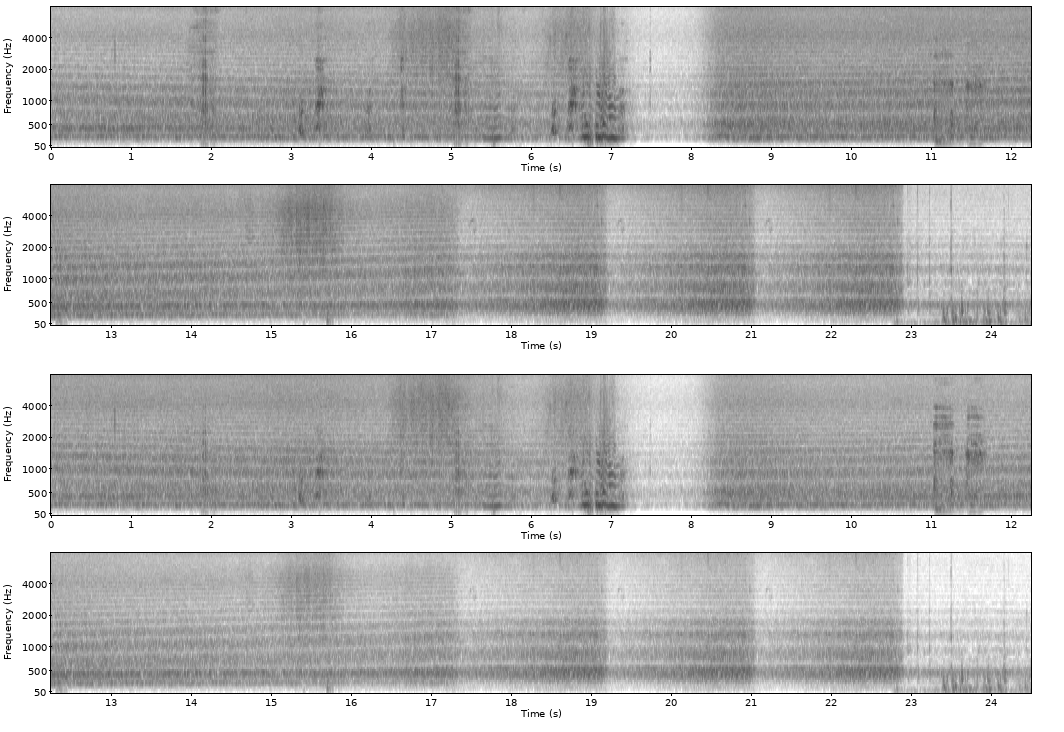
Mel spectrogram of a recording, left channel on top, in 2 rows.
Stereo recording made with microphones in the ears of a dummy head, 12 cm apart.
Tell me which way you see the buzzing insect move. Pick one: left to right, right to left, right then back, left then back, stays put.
right to left.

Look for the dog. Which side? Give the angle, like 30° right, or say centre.
50° left.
